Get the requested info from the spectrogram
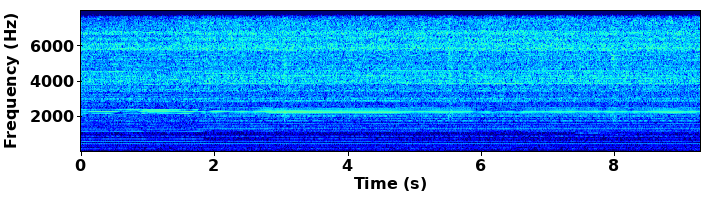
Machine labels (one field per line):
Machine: pump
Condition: normal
